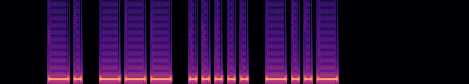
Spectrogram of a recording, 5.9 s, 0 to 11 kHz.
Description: Morse code, heard as a keyed tone, about 15 wpm, 700 Hz. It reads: NO5X
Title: USA Call Signs - 4 Characters - Repeated 2x - 15wpm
